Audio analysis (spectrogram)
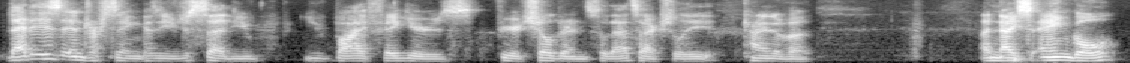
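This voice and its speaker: A man's voice: medium pitch, normal speed. A man in his twenties hosting a livestream chat, upbeat and addressing the live chat. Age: 20s. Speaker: host.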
